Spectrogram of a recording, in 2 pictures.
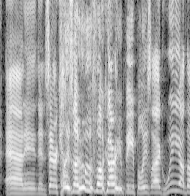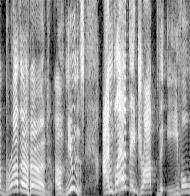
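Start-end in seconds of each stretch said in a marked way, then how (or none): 1.6-2.8 loud, high mock outburst; alarmed demand. Captive senator questions the Brotherhood, loud mock alarm. 3.3-5.5 loud, hammed-up proclamation; grand villain announcement. Villain introduces his group to the senator, grandly proclaimed.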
